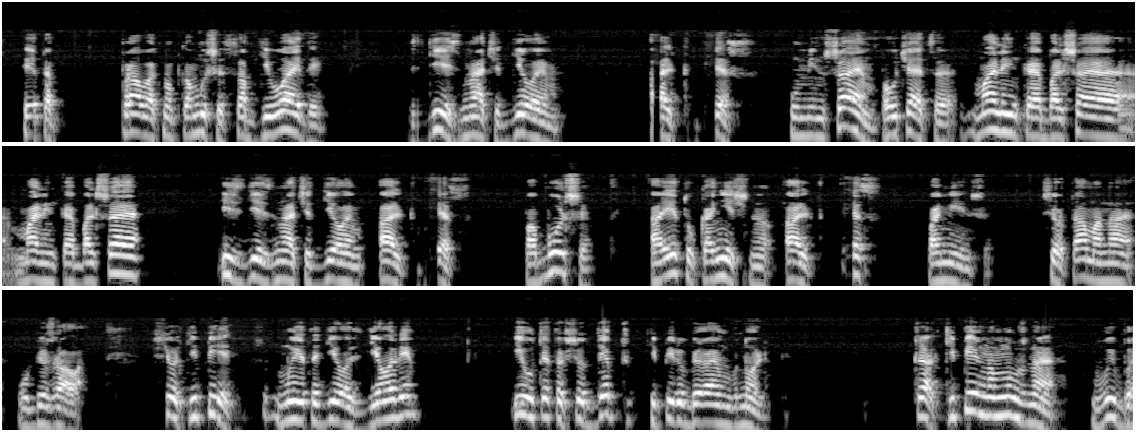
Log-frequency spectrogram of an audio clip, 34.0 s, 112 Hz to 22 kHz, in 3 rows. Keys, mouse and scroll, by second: 1.0-2.3 right drag, 3.6 click, 7.1 alt+s, 13.6 click, 15.6 alt+s, 17.8 click, 20.0 alt+s, 22.1-23.3 middle drag, 26.3 middle click, 28.8-30.1 drag.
